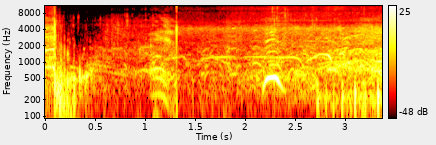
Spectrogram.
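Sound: waves crashing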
